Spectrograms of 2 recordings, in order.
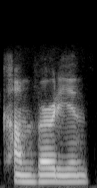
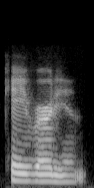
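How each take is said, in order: First: The word begins with a 'con' sound. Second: The word begins with a 'cape' sound. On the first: The speaker calls it wrong. "I said Converdians" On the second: The speaker calls it right. "that's what it is"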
